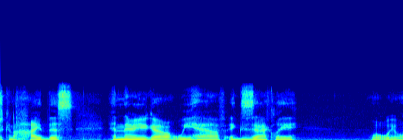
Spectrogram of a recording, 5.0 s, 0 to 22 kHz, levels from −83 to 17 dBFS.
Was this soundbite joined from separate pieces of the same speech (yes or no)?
no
